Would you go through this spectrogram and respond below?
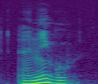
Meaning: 1. drain 2. sewer
- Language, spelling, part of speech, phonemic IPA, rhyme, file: French, égout, noun, /e.ɡu/, -u, Fr-égout.ogg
